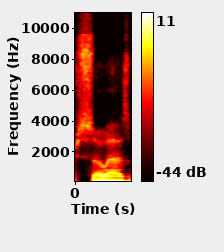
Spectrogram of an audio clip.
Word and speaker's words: psoas: it's the groin, it's what we call your psoas muscle. For anyone that's not familiar with it, it's spelled PSOAS, and it's a big muscle down there in your hips.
